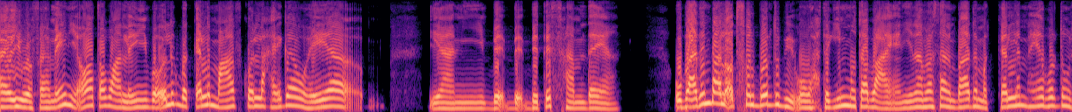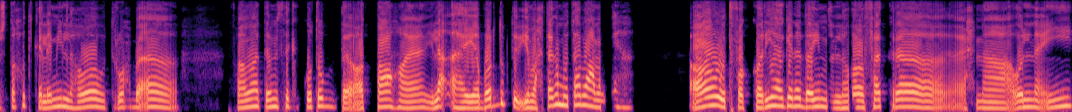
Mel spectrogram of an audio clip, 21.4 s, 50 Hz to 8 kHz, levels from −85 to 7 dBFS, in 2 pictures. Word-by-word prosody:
أيوه، 190 Hz, -1 st, +4 dB
فاهماني. 175 Hz, +9 st, +1 dB
آه، 215 Hz, +4 st, +2 dB
طبعًا، 215 Hz, -5 st, 0 dB
لإنّي 175 Hz, +3 st, +1 dB
باقول 185 Hz, +4 st, +2 dB
لِك 270 Hz, -, +1 dB
باتكلّم 215 Hz, +1 st, +1 dB
معاها 185 Hz, +1 st, +1 dB
في -, -, -18 dB
كل 210 Hz, +1 st, +1 dB
حاجة 205 Hz, +4 st, 0 dB
وهي 195 Hz, +3 st, +2 dB, 0.8 s
يعني 155 Hz, 0 st, -1 dB
ب 150 Hz, -, -13 dB
ب 160 Hz, -1 st, 0 dB, 0.2 s
بتفهم 165 Hz, -2 st, -1 dB
ده 165 Hz, -, 0 dB
يعني. 145 Hz, -2 st, -2 dB, 0.6 s
وبعدين 200 Hz, +9 st, +4 dB
بقى 285 Hz, -2 st, +4 dB
الأطفال 260 Hz, -3 st, +2 dB
برضه 250 Hz, +2 st, +1 dB
بيبقوا 175 Hz, -4 st, 0 dB
محتاجين 185 Hz, +6 st, 0 dB
مُتابعة، 195 Hz, -7 st, +1 dB
يعني 150 Hz, +2 st, -2 dB
أنا -, -, +2 dB
مثلًا 200 Hz, -2 st, 0 dB
بعد 195 Hz, +2 st, +1 dB
ما 185 Hz, -, 0 dB
أتكلّم 215 Hz, +7 st, 0 dB
هي 215 Hz, +2 st, 0 dB
برضه 220 Hz, +1 st, -1 dB
مش 190 Hz, -, -4 dB
هتاخُد 200 Hz, +4 st, -7 dB
كلامي 170 Hz, +4 st, -1 dB
اللي 195 Hz, -4 st, 0 dB
هو 190 Hz, +4 st, +1 dB
وتروح 180 Hz, +1 st, -6 dB
بقى 185 Hz, -2 st, -1 dB, 0.6 s
فاهمة، 185 Hz, +4 st, +1 dB
تمسِك 200 Hz, 0 st, -2 dB
الكُتب 195 Hz, +2 st, -3 dB
تقطعها 175 Hz, +4 st, -1 dB
يعني، 170 Hz, 0 st, -2 dB
لأ، 185 Hz, -2 st, -1 dB
هي 165 Hz, 0 st, +2 dB
برضه 215 Hz, +9 st, 0 dB
بتبقي 170 Hz, -, -1 dB
محتاجة 210 Hz, +8 st, -1 dB
مُتابعة 245 Hz, -2 st, +2 dB, 0.2 s
معاها 180 Hz, -4 st, -10 dB, 0.6 s
آه، 220 Hz, +7 st, +4 dB
وتفكّريها 185 Hz, +3 st, +1 dB
كده 215 Hz, 0 st, +1 dB
دايمًا 195 Hz, 0 st, +2 dB
اللي 160 Hz, +1 st, -1 dB
هو 180 Hz, -, +2 dB
فاكرة 190 Hz, +1 st, -2 dB, 0.6 s
إحنا 160 Hz, -2 st, -3 dB
قُلنا 180 Hz, +3 st, 0 dB
إيه، 195 Hz, +6 st, -2 dB
190 Hz, 175 wpm, -10 LUFS, 170-210 Hz, 0.8 s, أيوه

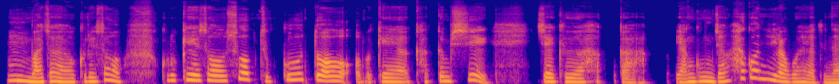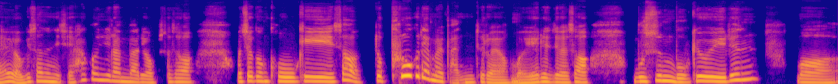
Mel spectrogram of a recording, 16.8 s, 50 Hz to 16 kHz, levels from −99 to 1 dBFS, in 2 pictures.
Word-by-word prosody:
음. 220 Hz, -2 st, +2 dB
맞아요. 170 Hz, -1 st, +2 dB
그래서 180 Hz, +2 st, -2 dB, 0.4 s
그렇게 230 Hz, +2 st, -1 dB
해서 220 Hz, -2 st, +2 dB
수업 265 Hz, +4 st, 0 dB
듣고 230 Hz, +7 st, -3 dB
또 205 Hz, -3 st, +4 dB
어 -, -, -4 dB
이렇게 160 Hz, +2 st, -2 dB
가끔씩 190 Hz, -, -3 dB, 0.5 s
이제 175 Hz, -1 st, +1 dB
그 165 Hz, -1 st, -2 dB
하 165 Hz, +1 st, -7 dB, 0.2 s
그러니까 130 Hz, -2 st, -6 dB, 0.3 s
양궁장 175 Hz, +3 st, 0 dB
학원이라고 240 Hz, -, -1 dB
해야 145 Hz, -4 st, -2 dB
되나요? 130 Hz, +6 st, -2 dB
여기서는 170 Hz, +6 st, 0 dB
이제 145 Hz, -1 st, -7 dB
학원이란 225 Hz, -, -2 dB
말이 155 Hz, -2 st, -2 dB
없어서 155 Hz, +3 st, -4 dB, 0.4 s
어쨌건 190 Hz, +1 st, 0 dB
거기서 185 Hz, +1 st, +2 dB
또 205 Hz, -, +2 dB
프로그램을 350 Hz, -, +6 dB
만들어요. 125 Hz, +1 st, -3 dB
뭐 125 Hz, -, -1 dB
예를 155 Hz, +4 st, +1 dB
들어서 145 Hz, 0 st, 0 dB, 0.4 s
무슨 185 Hz, +4 st, +2 dB
목요일은 195 Hz, -, +4 dB, 0.3 s
뭐 140 Hz, -4 st, -1 dB
175 Hz, 320 characters per minute, -22 LUFS, 155-210 Hz, 0.5 s, 프로그램을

